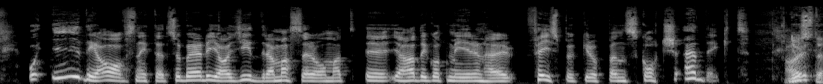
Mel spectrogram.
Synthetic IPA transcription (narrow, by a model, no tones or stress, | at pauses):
ɔɪd̪ɛɑːvsnɪt̪ːət̪sɔbœɾjad̪əjɑːɡjɪd̪ɾamasːəɾɔmat̪jɑːɡhad̪ːəɡɔt̪ːmɛɪd̪ɛnɦæːɾ | fɛjsbɵk̚ɡɾɵpːənskɔtʂɛd̪ɪkt̪ | t̪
